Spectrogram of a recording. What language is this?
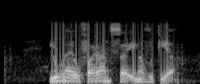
Swahili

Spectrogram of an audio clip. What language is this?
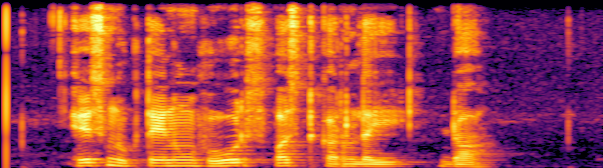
Punjabi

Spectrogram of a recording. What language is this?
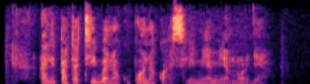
Swahili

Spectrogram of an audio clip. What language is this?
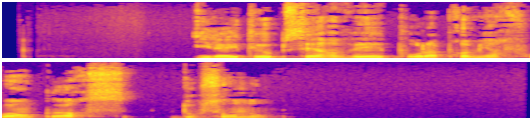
French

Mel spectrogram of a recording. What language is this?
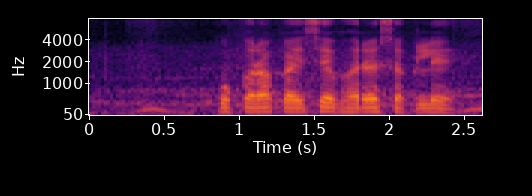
Magahi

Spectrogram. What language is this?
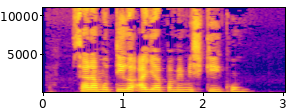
Sihuas Ancash Quechua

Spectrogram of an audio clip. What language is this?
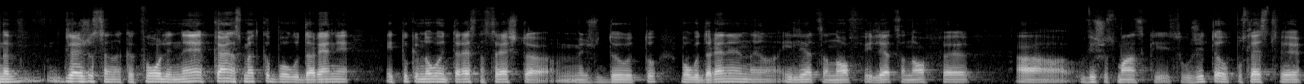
Bulgarian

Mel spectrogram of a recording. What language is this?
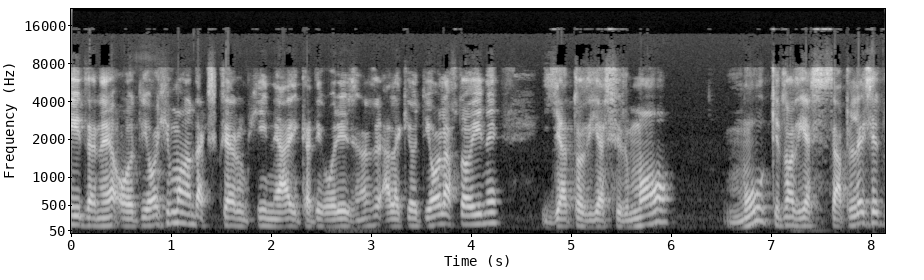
Greek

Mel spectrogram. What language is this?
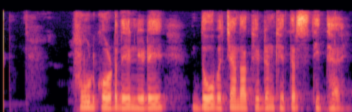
Punjabi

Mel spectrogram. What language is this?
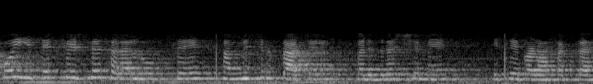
Hindi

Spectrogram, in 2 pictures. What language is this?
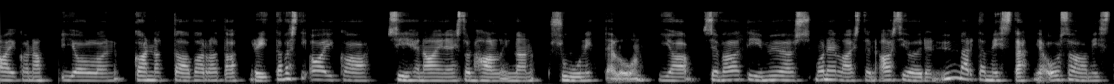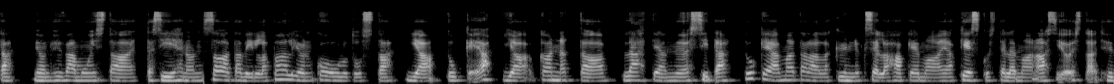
Finnish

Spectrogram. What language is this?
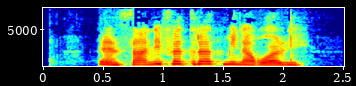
Pashto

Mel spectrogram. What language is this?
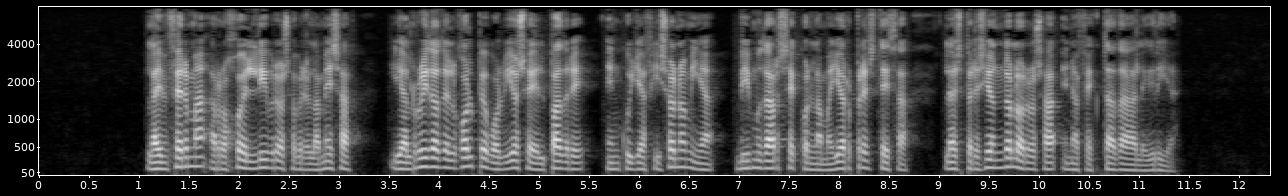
Spanish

